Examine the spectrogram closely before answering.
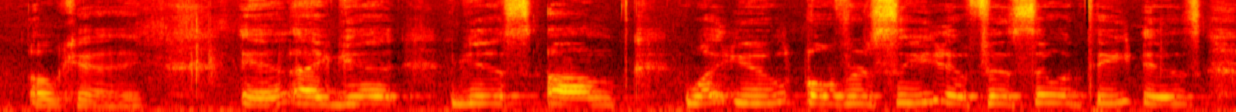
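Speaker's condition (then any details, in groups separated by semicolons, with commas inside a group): Cerebral palsy; speech impairment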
